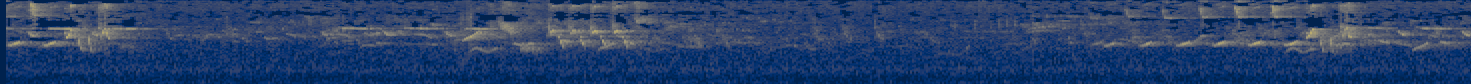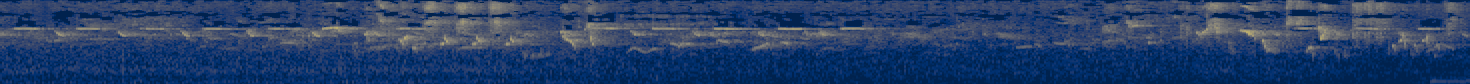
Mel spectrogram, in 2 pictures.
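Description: Songbirds singing and chirping, several quick rising and falling calls overlapping and coming and going, over a soft steady background hiss.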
